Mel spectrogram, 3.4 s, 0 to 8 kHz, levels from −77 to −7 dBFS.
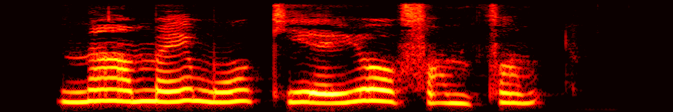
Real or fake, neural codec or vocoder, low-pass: real; none; 7.2 kHz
